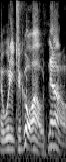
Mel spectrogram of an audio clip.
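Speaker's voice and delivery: put-on angry, irritated delivery. Playing a scientist father urging escape: acting pissed off. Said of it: "so I'll sound like this".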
